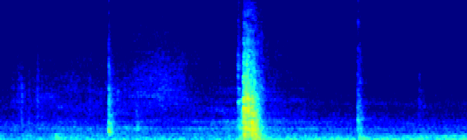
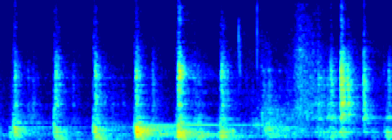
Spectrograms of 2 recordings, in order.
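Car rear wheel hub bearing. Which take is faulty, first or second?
second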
